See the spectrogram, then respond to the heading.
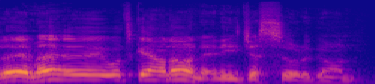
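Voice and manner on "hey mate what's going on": higher, louder call-out to the crowd; calling to a punter. Retold or imitated. Comic calls out to a disgusted punter, higher and louder. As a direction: hail the guy glaring at you. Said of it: "I said".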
